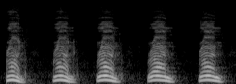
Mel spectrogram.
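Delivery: panicked high shouting; yelling while running away. Real, not acted. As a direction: scream at the dog in panic. Attacked by wolf, fleeing.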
